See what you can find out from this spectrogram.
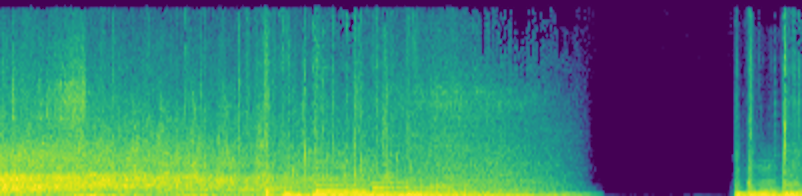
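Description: A car engine turns over and catches, its low rumble rising in pitch amid steady background noise, then it cuts out abruptly into silence before the noise briefly returns.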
